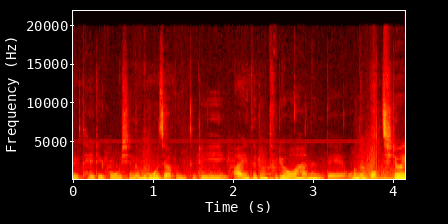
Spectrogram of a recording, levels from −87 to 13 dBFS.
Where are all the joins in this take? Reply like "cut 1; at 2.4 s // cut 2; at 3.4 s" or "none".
cut 1; at 2.0 s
